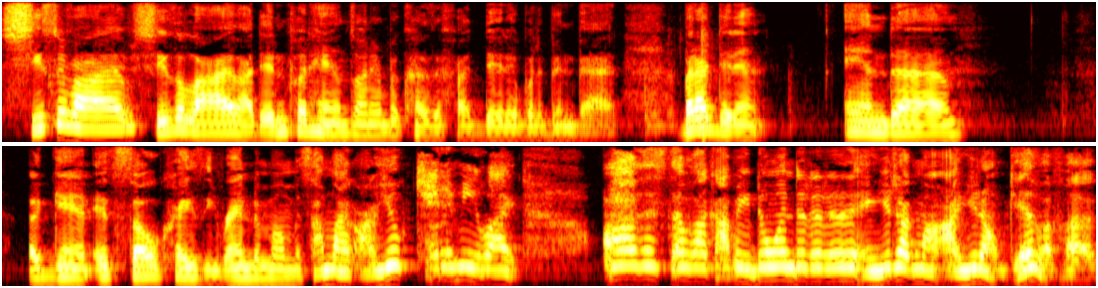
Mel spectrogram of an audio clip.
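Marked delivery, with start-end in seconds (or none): 10.9-16.4 put-on angry outburst, very high and shrill. Retelling an argument after hearing she didn't care: imitating own angry yelling. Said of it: "I start yelling".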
